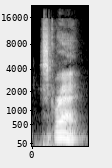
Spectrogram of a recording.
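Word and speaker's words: Schratt: one a two T's I always spell it wrong I always s h r a a t but it's s c HR a TT Scrat Michael Scrat very good bar what a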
